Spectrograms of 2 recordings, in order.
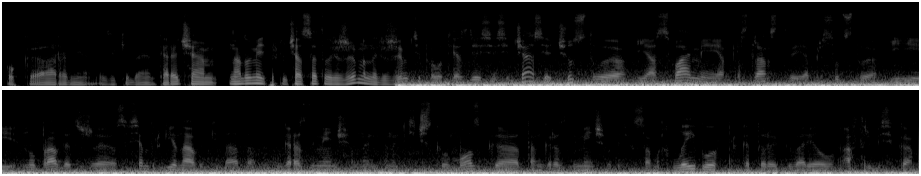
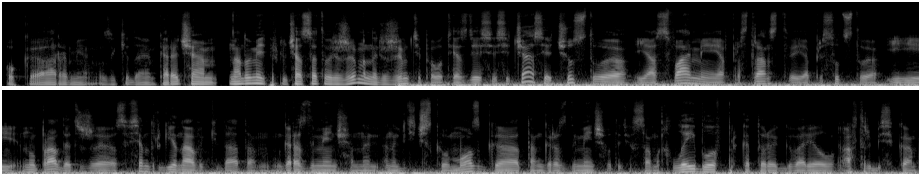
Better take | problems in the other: second | low rumble; loud; from 4 s on; 4 dB below the speech; faint in the second

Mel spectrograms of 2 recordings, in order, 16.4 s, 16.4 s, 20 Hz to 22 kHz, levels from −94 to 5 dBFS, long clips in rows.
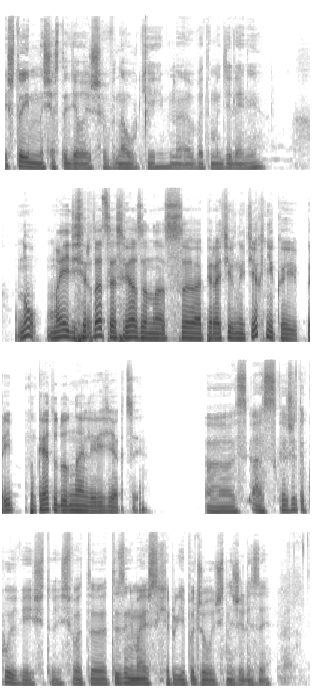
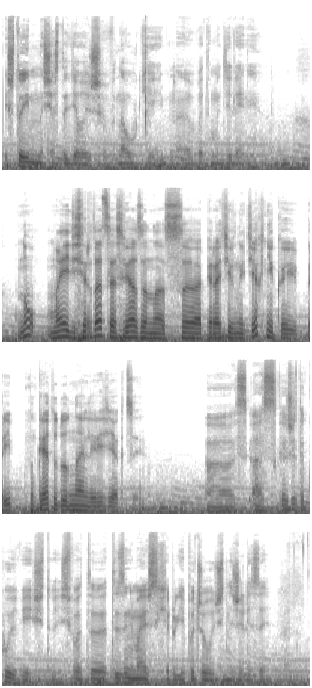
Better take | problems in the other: first | low rumble; noticeable; throughout; 15 dB below the speech

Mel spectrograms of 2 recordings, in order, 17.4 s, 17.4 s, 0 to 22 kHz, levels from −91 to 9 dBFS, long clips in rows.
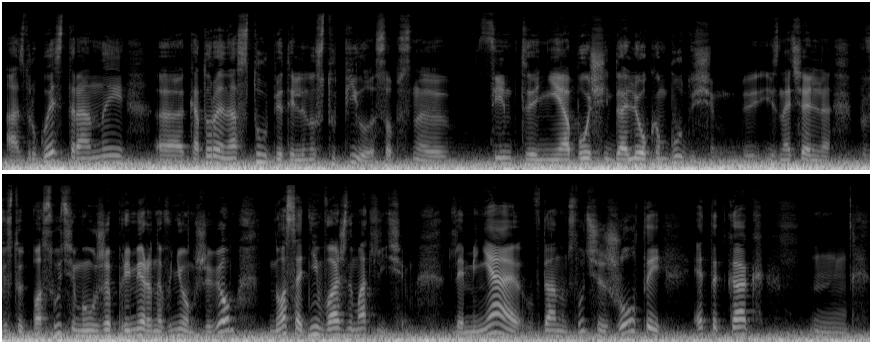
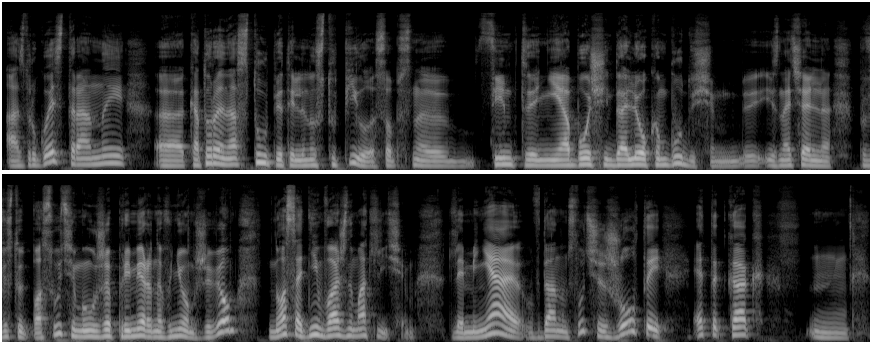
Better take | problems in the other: second | low rumble; loud; throughout; 8 dB below the speech

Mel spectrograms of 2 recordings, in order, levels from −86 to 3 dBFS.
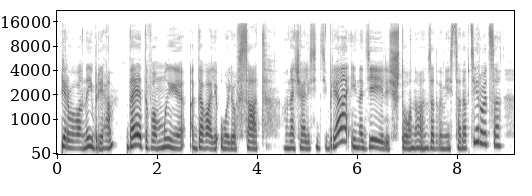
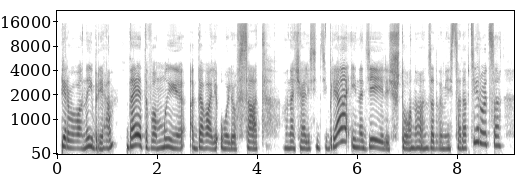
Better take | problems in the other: first | garbled, watery; slightly; nothing above 15 kHz

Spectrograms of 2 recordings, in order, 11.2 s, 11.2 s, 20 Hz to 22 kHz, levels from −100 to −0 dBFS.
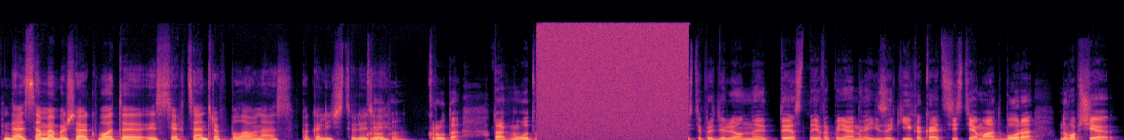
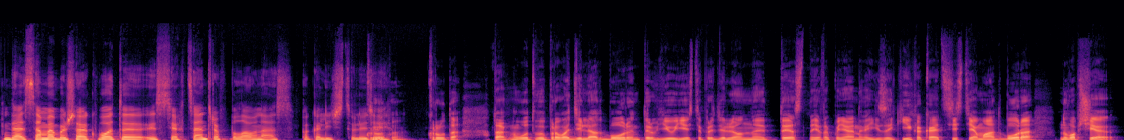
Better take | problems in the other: second | audio cutting out; filled with static; at 5.5 s for 1.5 s

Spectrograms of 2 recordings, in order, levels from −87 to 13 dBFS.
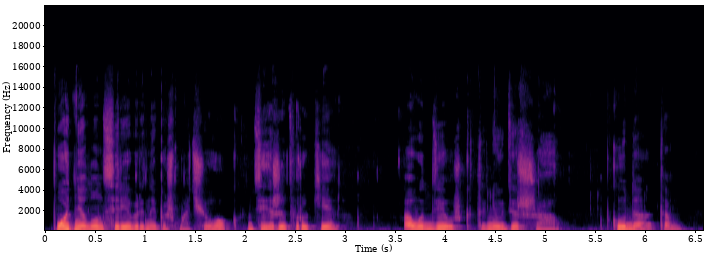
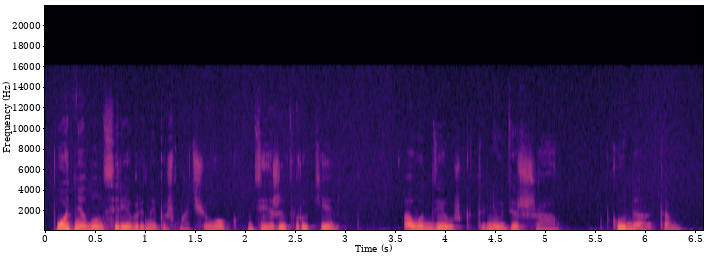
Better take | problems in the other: first | hiss; faint; throughout; 30 dB below the speech

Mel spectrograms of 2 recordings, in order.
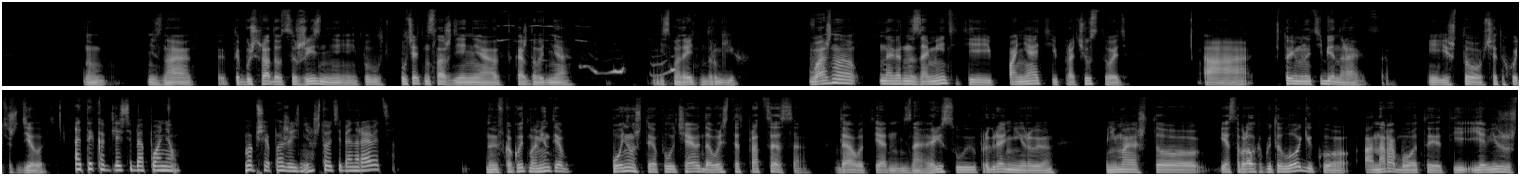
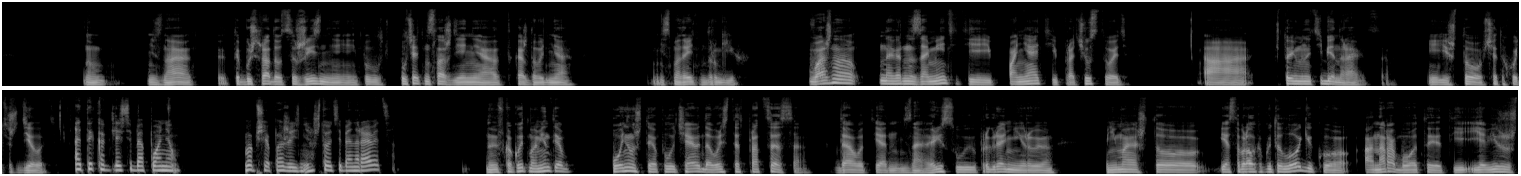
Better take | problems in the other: second | dog barking; noticeable; from 5 to 8.5 s; peak 8 dB below the speech

